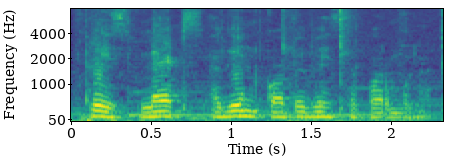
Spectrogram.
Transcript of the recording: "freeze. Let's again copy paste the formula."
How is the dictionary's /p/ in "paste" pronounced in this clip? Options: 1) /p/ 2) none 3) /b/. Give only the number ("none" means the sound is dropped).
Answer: 3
